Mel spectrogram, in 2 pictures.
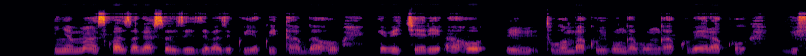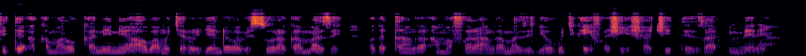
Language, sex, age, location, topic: Kinyarwanda, male, 36-49, Musanze, agriculture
